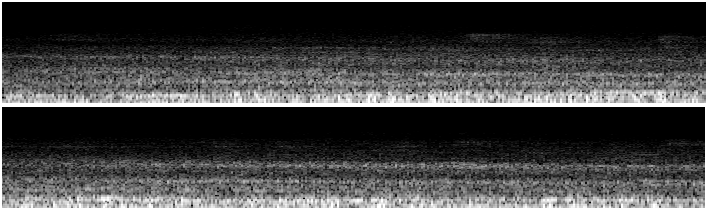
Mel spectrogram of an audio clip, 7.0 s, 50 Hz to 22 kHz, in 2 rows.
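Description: E2 series Shinkansen train running past on an elevated track, a steady rumble of wheels and running gear.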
